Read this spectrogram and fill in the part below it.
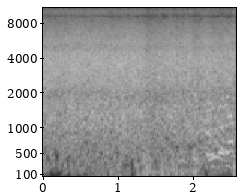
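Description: A scenic waterfall near Arale village rushes in a steady, loud broadband roar, close by and continuous, with faint voices mixed in under the wash of falling water.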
